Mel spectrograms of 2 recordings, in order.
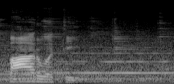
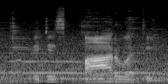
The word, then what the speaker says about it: पार्वती: Shiv Shiv Shiv wife पार्वती पार्वती सम पीप से परवा पार्वती another name of Shiv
